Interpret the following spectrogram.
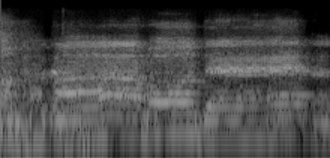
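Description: A man singing a short chant-like melody solo, his voice holding long, slightly wavering notes.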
